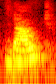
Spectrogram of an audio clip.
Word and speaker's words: doubt: Doubt.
